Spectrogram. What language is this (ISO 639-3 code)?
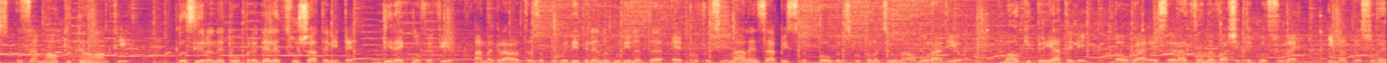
bul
